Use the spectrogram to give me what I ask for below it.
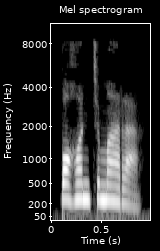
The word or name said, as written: pohon cemara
